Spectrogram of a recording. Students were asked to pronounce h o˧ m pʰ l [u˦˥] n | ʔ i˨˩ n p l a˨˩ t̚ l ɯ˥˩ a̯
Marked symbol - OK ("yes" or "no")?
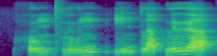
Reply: yes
